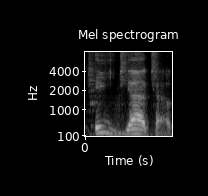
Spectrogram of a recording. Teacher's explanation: di sini ya-nya harus ke wastul lisan bukan ke al-jauf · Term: naber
